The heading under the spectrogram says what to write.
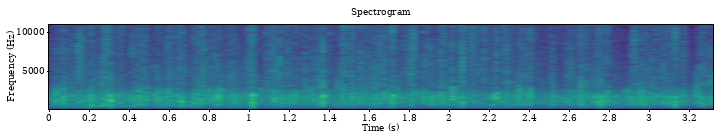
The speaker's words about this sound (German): Aber das wird nicht so sehr und ja, gerne Applaus. Immer für so, also bitte.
